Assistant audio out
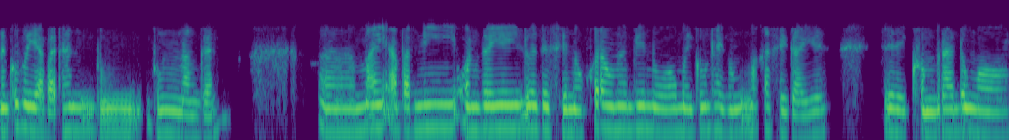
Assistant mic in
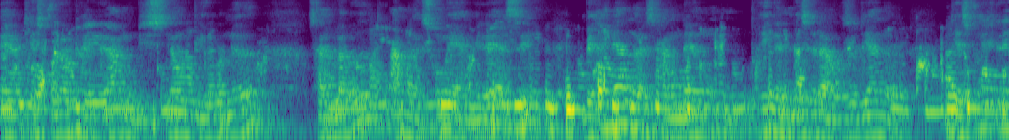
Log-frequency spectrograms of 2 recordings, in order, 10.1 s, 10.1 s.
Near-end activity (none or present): present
